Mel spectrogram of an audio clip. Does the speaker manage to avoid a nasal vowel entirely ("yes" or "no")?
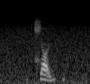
yes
